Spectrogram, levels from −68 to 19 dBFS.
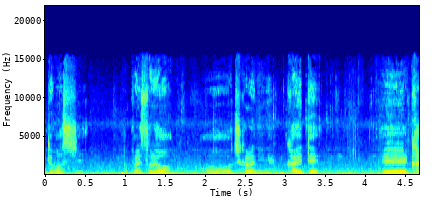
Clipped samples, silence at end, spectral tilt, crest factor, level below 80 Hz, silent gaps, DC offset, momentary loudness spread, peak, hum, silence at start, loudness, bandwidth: under 0.1%; 0 s; -4 dB/octave; 16 dB; -28 dBFS; none; under 0.1%; 10 LU; -2 dBFS; none; 0 s; -18 LUFS; 16 kHz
